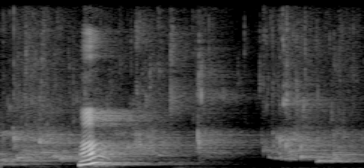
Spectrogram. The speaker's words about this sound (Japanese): ほら、おいで。お背中流してあげる。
